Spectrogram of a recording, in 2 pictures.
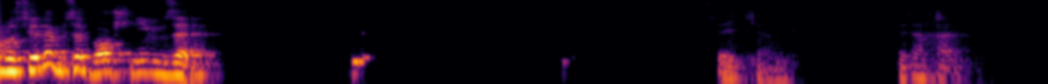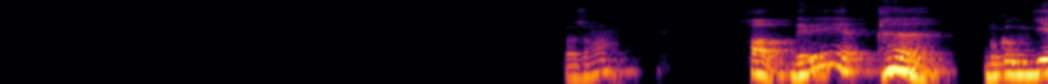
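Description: A young man speaks calmly in short phrases with pauses, heard through an online call.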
